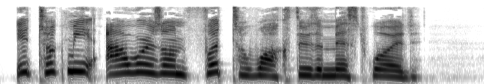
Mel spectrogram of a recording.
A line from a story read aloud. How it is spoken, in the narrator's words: Ekon shouted behind her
